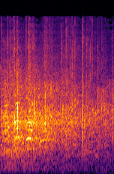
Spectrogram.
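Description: Live theatre audience applauding, the clapping slowly fading.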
